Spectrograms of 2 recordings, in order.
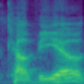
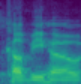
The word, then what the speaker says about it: Calvillo: she I think herself has said that is Calvillo that's how she pronounces it but he was adamant adamant it is cubby ho and that she was pronouncing her own name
